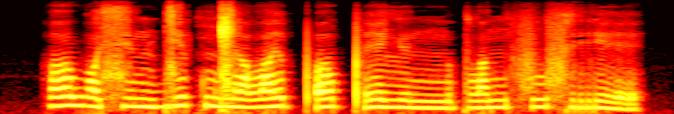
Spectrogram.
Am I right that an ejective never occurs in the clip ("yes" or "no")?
no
